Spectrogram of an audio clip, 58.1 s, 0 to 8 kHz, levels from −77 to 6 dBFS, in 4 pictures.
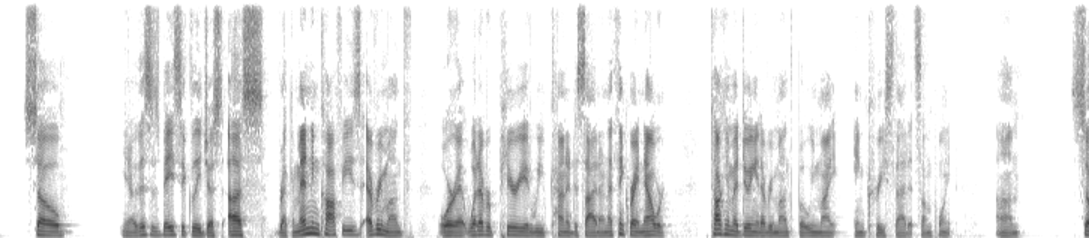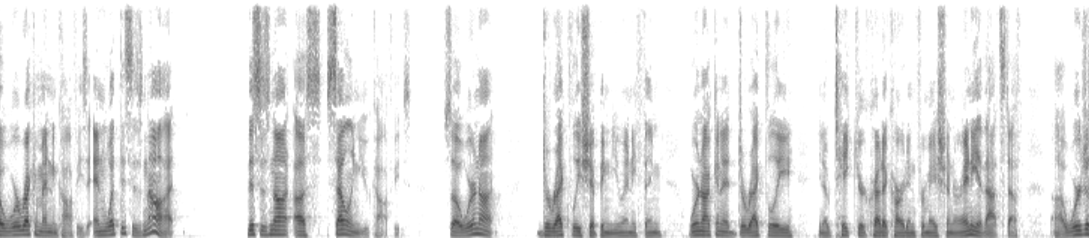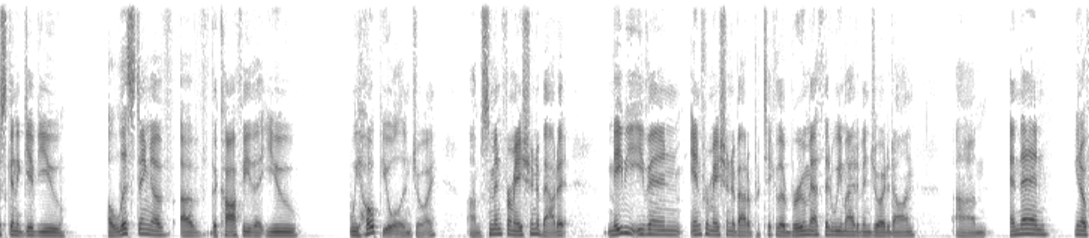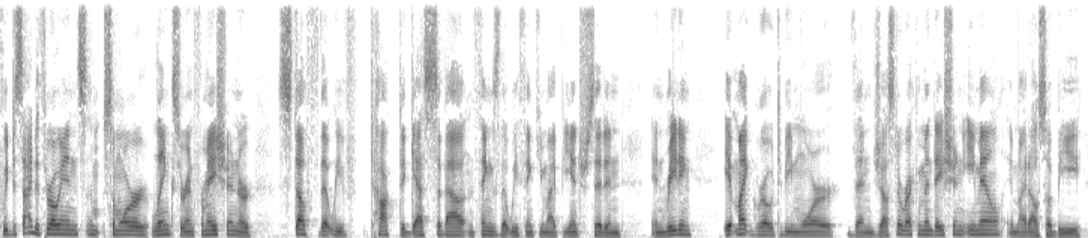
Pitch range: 100-130 Hz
